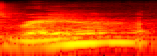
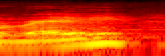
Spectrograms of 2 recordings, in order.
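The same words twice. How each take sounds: First: Raya said as RAY-uh, two syllables; pronunciation attempt. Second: Ray said as one syllable; alternative pronunciation. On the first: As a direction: say Raya with an added "uh" ending. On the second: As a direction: say Ray with no "uh" ending. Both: Shown as a demonstration. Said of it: "I think it's Raya or Ray".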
